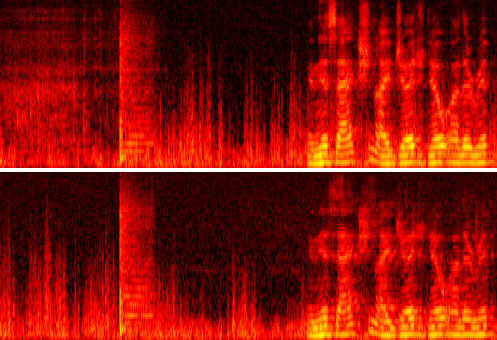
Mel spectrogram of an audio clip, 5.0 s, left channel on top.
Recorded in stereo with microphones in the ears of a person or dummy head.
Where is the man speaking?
35° left (ahead or behind), 0.8 m.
